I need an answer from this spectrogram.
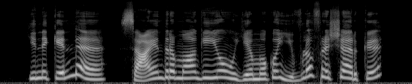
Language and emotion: Tamil, surprised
